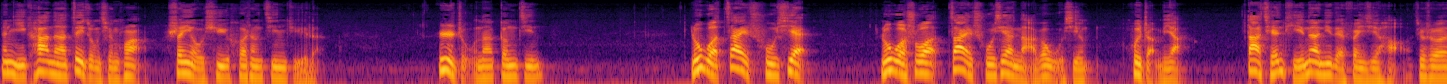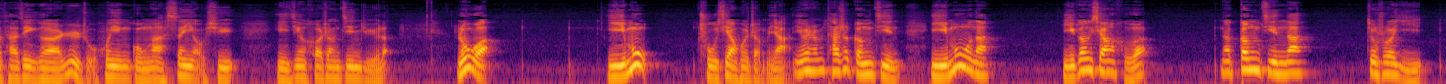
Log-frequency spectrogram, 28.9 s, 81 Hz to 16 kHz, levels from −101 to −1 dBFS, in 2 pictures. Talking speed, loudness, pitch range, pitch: 210 characters per minute, -22 LUFS, 105-160 Hz, 125 Hz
